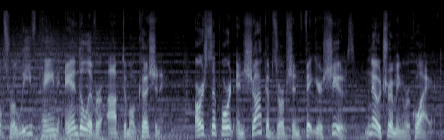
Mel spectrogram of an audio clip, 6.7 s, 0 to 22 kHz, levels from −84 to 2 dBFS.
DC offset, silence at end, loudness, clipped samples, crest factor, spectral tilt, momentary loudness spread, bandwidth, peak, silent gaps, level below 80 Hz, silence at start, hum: under 0.1%; 0 s; -26 LUFS; under 0.1%; 16 dB; -6 dB/octave; 6 LU; 16 kHz; -10 dBFS; none; -46 dBFS; 0 s; none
